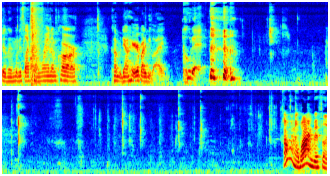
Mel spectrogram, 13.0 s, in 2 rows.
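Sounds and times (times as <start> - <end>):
faint chewing: 4.8 - 12.4.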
